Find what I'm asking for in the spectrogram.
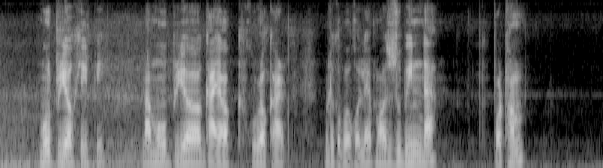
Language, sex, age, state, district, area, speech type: Assamese, male, 30-45, Assam, Kamrup Metropolitan, urban, spontaneous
